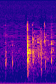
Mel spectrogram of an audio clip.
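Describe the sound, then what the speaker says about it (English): Quick, light keystrokes on a computer keyboard, a short cluster of close clicks over a low steady hum. "here I'm just typing the function"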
